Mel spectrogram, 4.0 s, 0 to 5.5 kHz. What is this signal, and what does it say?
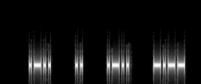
Morse code, heard as a keyed tone, about 25 wpm, spaced as for 13 wpm, 600 Hz. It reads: LILY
